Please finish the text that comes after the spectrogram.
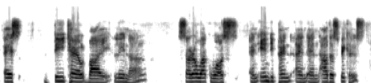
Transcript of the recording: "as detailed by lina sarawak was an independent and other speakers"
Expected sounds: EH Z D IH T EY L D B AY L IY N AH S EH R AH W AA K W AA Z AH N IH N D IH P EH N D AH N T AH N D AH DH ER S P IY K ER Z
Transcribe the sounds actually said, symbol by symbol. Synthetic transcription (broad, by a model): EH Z D IH T EY L D B AY L IY N AH S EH R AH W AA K W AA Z AH N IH N D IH P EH N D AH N AH N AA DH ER S P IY K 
